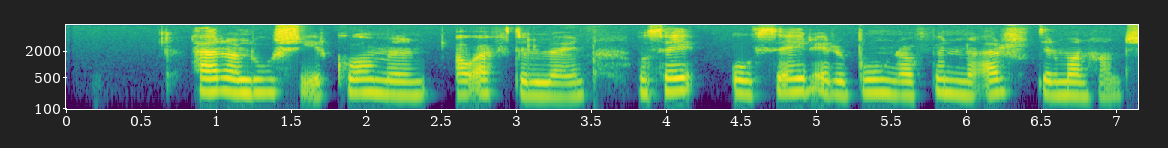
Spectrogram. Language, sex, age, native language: Icelandic, female, 18-19, Icelandic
